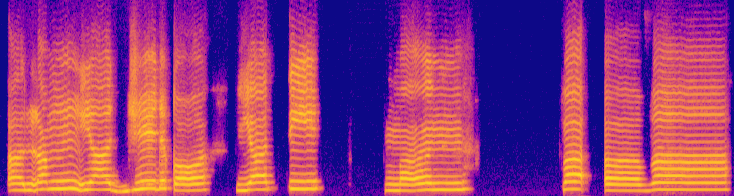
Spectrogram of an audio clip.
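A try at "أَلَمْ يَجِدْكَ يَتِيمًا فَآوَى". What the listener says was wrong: Now over here, I want you to make a bit more of a bouncing sound for the dal. Okay, jid. Over here, remember, this is a ya mud.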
